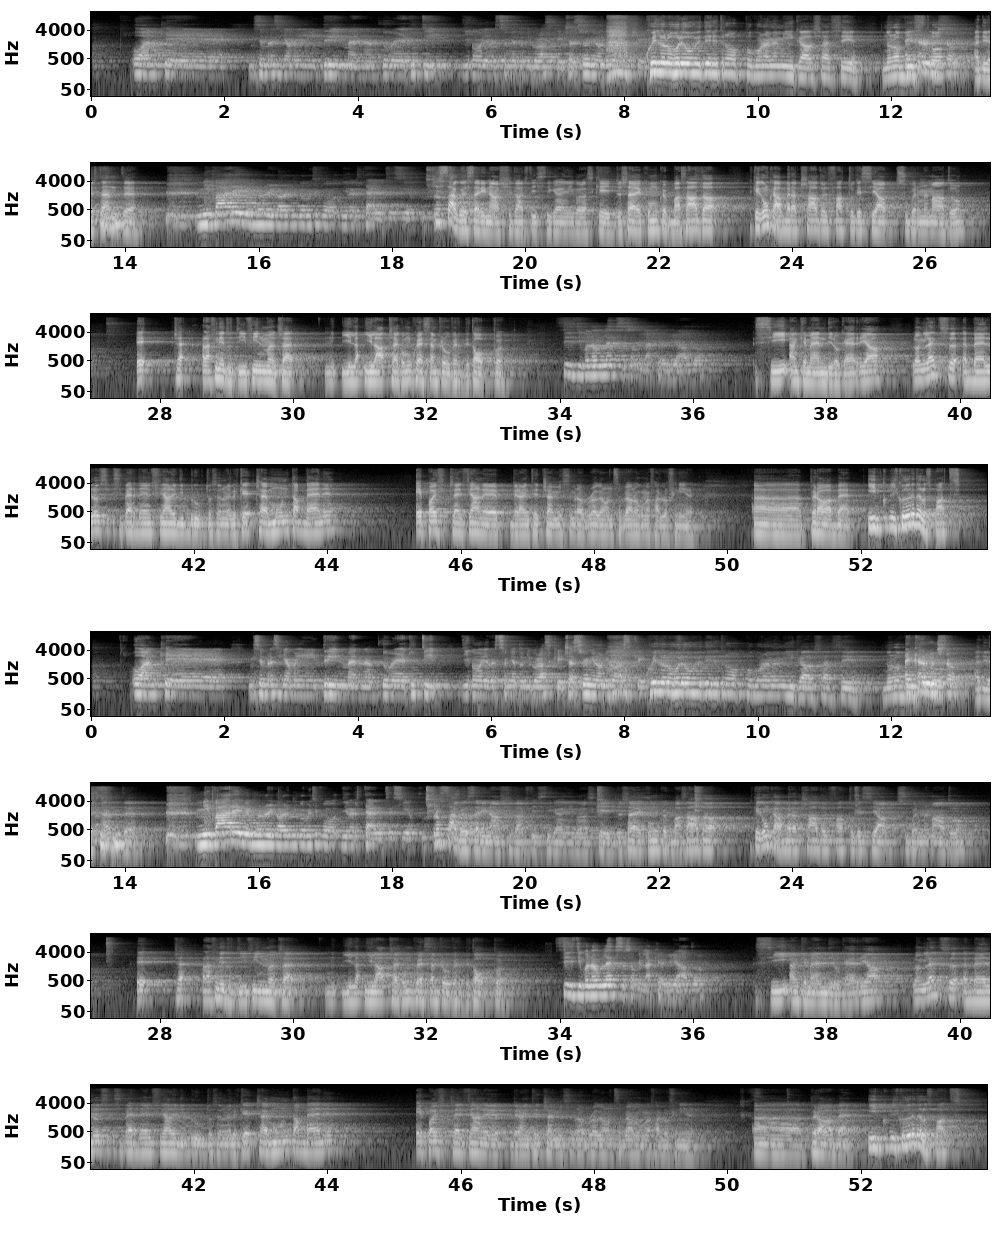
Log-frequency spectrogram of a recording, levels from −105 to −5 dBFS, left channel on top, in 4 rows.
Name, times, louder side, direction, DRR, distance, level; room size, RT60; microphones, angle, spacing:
voice 1, 0.6-8.7 12.2-13.1 13.5-14.0 14.6-19.4 21.1-21.2 22.5-22.6 34.0-36.2, right 4 dB, 55° right, 7 dB, 0.5 m, -30 dB
voice 2, 7.7-8.1 8.3-11.5 11.9-12.8 13.2-14.1 18.6-22.9 23.4-26.6 27.6-27.9 28.2-30.0 30.5-33.2 36.9-38.8 39.3-44.1 45.3-49.5 50.4-53.5, left 4 dB, 85° left, 10 dB, 0.5 m, -29 dB
15.0 x 6.3 x 3.1 m, 2.2 s
head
